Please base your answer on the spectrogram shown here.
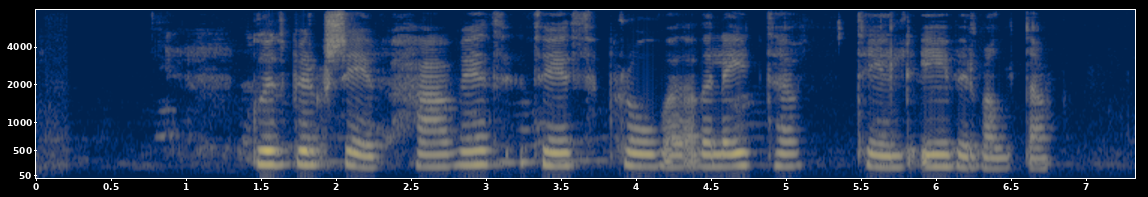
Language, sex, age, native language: Icelandic, female, 11, Icelandic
